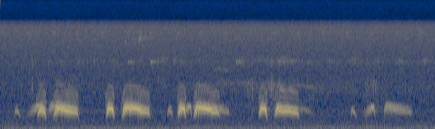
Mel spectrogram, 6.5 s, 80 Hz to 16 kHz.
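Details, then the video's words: Spotted dove kept as a decoy for bird trapping gives paired coos, short then long, repeated about once a second before fading to softer notes at the end. "Bẫy cu gáy mồi, con số 22, cuckoo trap, bird number 22 !"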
